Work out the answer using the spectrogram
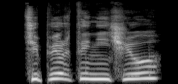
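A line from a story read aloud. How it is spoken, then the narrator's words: Dead man asking. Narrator (Russian): спросил мертвец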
